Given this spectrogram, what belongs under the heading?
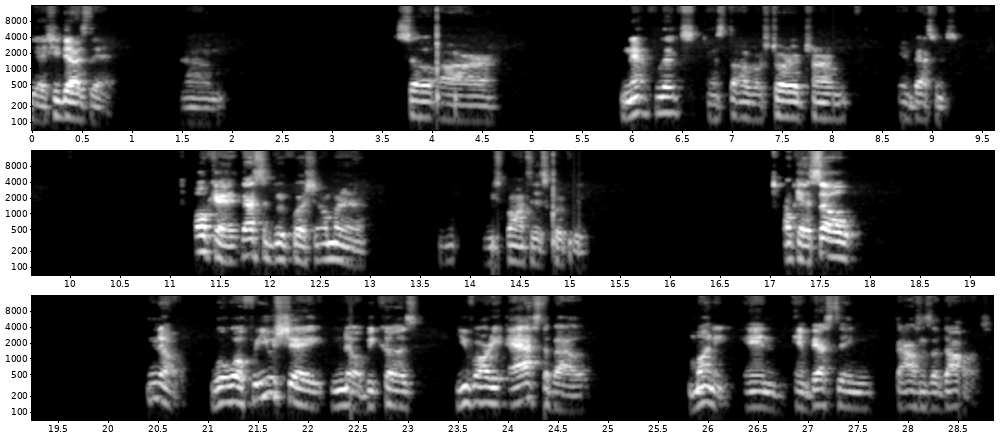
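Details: Adult male stroke survivor with aphasia and self-reported word-finding difficulty, speaking live; aphasia after stroke.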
